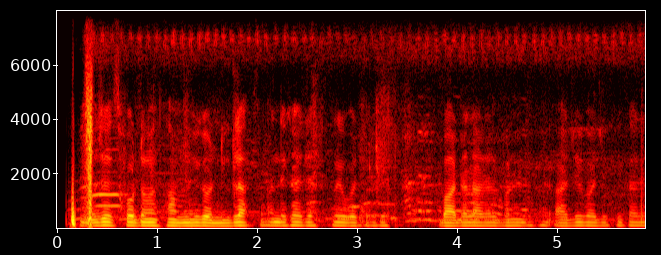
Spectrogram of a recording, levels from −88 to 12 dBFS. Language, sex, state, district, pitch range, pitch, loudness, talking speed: Hindi, male, Madhya Pradesh, Umaria, 110-115 Hz, 110 Hz, -25 LUFS, 60 wpm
